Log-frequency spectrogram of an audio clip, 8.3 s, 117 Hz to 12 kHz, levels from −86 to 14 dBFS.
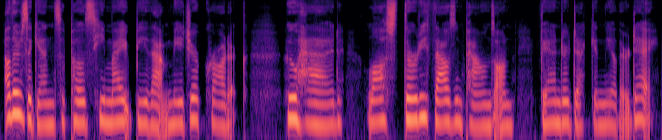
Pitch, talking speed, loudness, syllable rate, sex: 210 Hz, 145 wpm, -21 LUFS, 4.5 syllables/s, female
